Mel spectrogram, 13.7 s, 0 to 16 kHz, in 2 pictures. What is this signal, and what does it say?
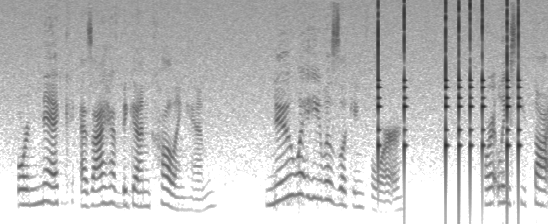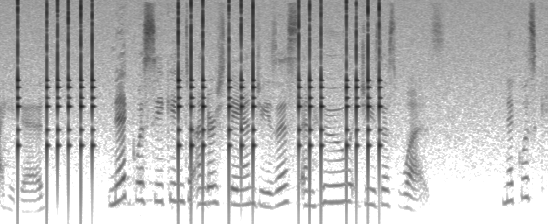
Tap code, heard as taps on glass, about 7 knocks a second, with speech in English. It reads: ARE NO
